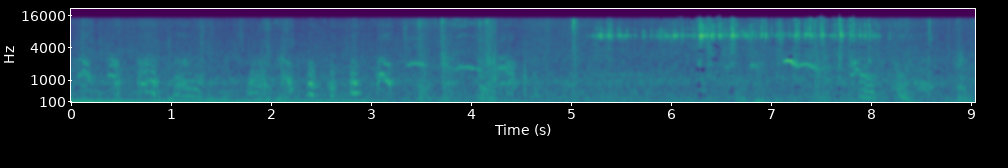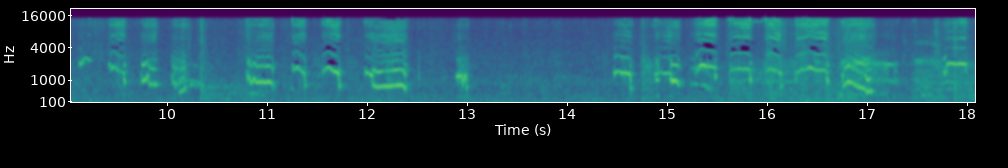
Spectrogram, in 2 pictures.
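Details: Male Mame Shiba Inu puppy whimpering: thin, squeaky, high-pitched whines that rise and fall. They turn into rapid bursts of short yelping cries during the second half, over a low background hum.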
